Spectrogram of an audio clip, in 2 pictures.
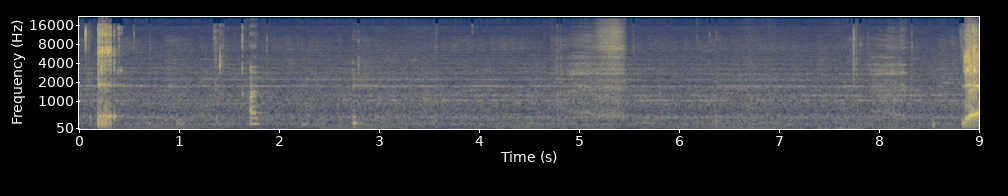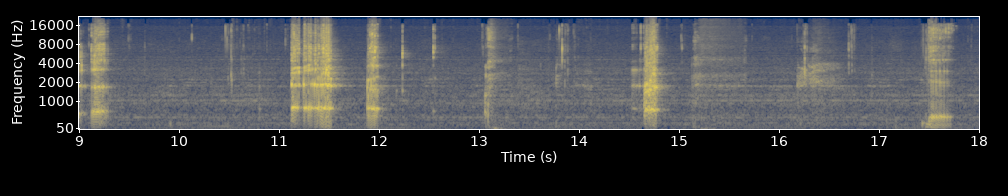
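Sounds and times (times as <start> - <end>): woman burping: 0.2 - 0.5, 8.8 - 9.4, 11.1 - 12.2, 14.5 - 15.0, 17.4 - 17.8.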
